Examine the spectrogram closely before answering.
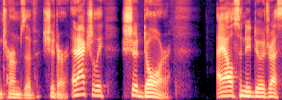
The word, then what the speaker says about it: Shedeur: I've been saying Shadur wrong. I got a lot of people in the comments telling me I'm saying it wrong. I need to study. It's shador. Shador.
